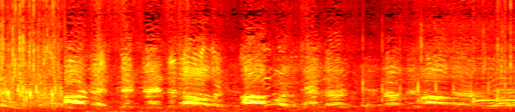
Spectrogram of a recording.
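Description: A group of young girls chant together in rhythm.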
